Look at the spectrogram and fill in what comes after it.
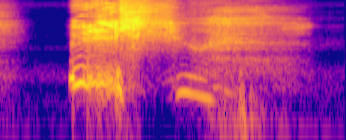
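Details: Female sneezing: one sudden explosive sneeze with a hissing burst, trailing off into a breathy tail.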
